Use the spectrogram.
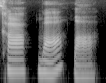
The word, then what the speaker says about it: Kamala: Kamala. Like a comma okay. and law.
